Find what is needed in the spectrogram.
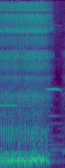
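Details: A nurse's husband snoring loudly.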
